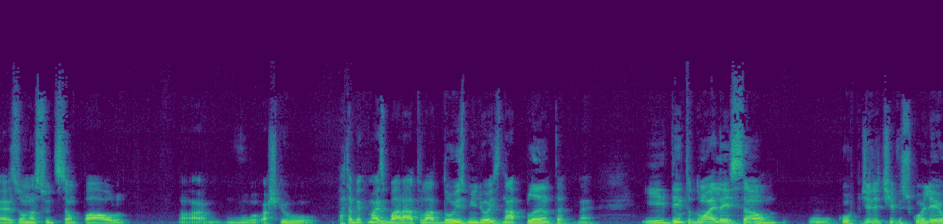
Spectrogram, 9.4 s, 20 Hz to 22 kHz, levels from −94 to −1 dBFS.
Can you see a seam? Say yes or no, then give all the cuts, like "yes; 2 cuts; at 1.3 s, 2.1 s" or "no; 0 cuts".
no; 0 cuts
